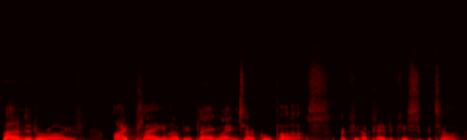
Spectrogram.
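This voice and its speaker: A man's voice: fairly low pitch, very animated, a little fast, dark tone. A man in his forties, a guitar tech telling road stories in casual chat, swearing freely and laughing often. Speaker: podcast guest, guitar tech.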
